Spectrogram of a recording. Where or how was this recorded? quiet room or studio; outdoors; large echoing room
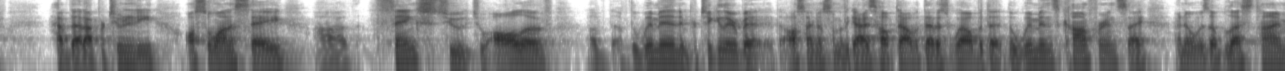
large echoing room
